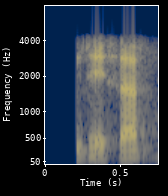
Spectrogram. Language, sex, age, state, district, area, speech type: Hindi, male, 18-30, Bihar, Vaishali, rural, conversation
